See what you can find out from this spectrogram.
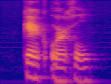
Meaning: church organ
- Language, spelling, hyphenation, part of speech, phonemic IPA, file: Dutch, kerkorgel, kerk‧or‧gel, noun, /ˈkɛrkˌɔr.ɣəl/, Nl-kerkorgel.ogg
